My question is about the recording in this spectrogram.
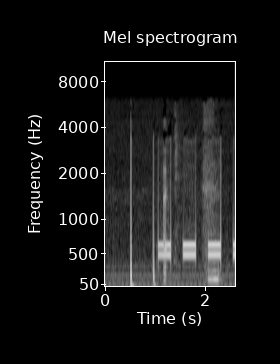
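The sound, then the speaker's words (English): Two sharp clicks, then a telephone's steady two-note tone beeping in short, evenly spaced bursts, about four pulses, loud, with no one speaking. “Oh, there's a phone call.”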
